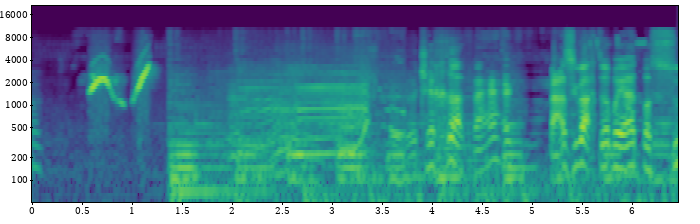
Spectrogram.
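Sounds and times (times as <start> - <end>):
speech: 0.0 - 0.2, 3.9 - 6.4
whistled notes: 0.5 - 1.4
cow letting out a long deep moo: 1.8 - 3.6.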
